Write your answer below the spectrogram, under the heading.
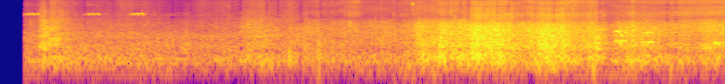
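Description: Plastic tarp rustling as it is lifted and moved over grass, loudest for about a second and a half past the middle. Three short high chirps in the first second.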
